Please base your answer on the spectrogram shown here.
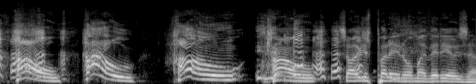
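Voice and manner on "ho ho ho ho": high, spaced-out exclamations. Acted. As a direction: throw out each cry high, pausing between. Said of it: "He was going".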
